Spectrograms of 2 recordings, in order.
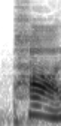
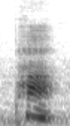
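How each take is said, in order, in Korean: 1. ㅍ는 입술을 닫고 세게 터뜨리는 소리입니다. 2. ㅍ는 부드럽고, 입술이 거의 닿지 않습니다. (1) "보통 파" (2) "가볍게 입술을 살짝 댔다가 띄우는"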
